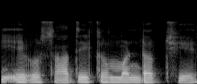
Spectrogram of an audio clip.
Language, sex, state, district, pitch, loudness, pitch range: Maithili, male, Bihar, Supaul, 105 Hz, -21 LUFS, 100-110 Hz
